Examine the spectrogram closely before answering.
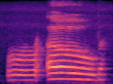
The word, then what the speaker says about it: robe: Robe, robe, and I hear the O saying its name in this word. Robe. Now remember, we don't hear the E. It is silent, meaning it's like it's not there.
